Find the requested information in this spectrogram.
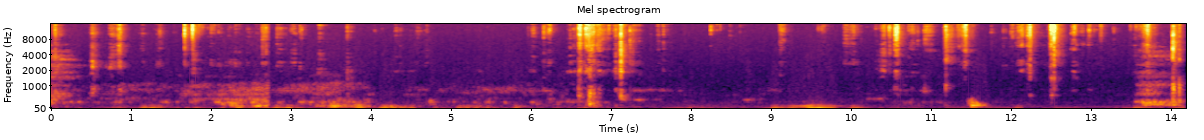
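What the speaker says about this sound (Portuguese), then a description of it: "Cortar aqui, linha reta, que é a lateral do corpo." Scissors snip through paper along a straight line for an art lesson, a steady series of crisp close cuts and rustles with brief pauses, quiet and with no voices.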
